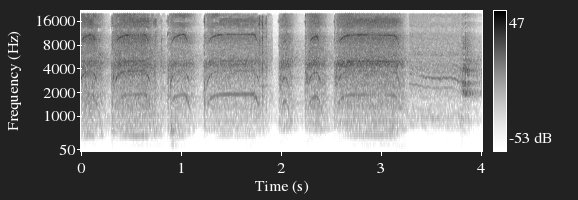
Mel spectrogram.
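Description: A power drill bores holes in steel for a handbrake reinforcement on a C5 drift car, running in repeated close, loud bursts with brief pauses between them.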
